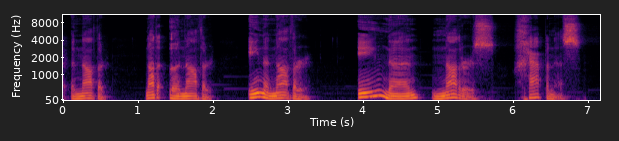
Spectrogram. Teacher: 当快速的时候，其实那个 n 是发两次 · Term: 连音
